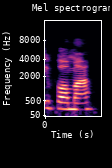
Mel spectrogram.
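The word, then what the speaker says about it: Ifeoma: y'all what's your name my name is iphoma spell it spell it i-f-e-o-m-a e-forma yeah i'm nigerian awesome shout out to nigeria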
